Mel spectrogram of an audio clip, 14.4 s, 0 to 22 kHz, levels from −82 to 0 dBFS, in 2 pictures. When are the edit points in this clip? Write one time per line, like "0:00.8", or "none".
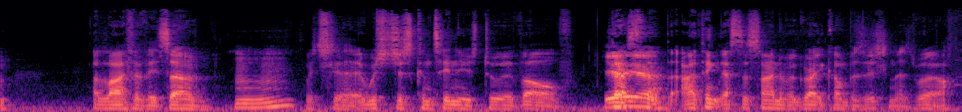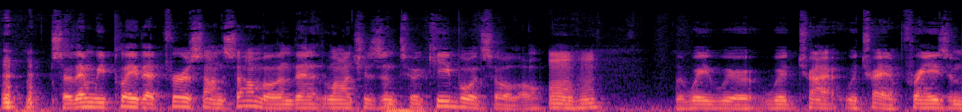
0:07.6
0:12.3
